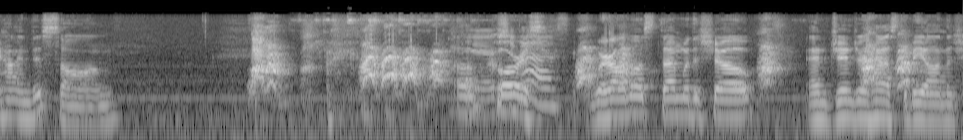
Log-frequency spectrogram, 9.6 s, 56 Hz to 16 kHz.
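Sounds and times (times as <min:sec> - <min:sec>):
speech: 0:00.0 - 0:01.3, 0:04.6 - 0:09.6
female dog barking at someone behind a door: 0:02.5 - 0:04.6, 0:05.8 - 0:06.6, 0:07.6 - 0:08.0, 0:08.6 - 0:09.4.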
